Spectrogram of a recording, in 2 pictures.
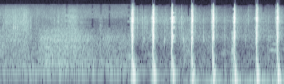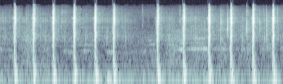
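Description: Krytac airsoft rifle firing a rapid string of about twenty single shots, sharp cracks about five a second, with a brief pause about two-thirds of the way through.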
